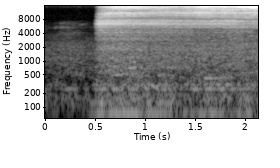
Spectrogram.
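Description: A voice imitates a snake's hiss with a sustained breathy "sss" that starts abruptly after a short quiet lead-in and holds steadily, close and fairly loud, to the end.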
